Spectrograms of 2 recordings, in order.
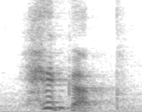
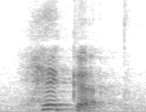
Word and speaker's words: hiccup: so the word is hiccup hiccup and we pronounce it like hick HIC up or a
